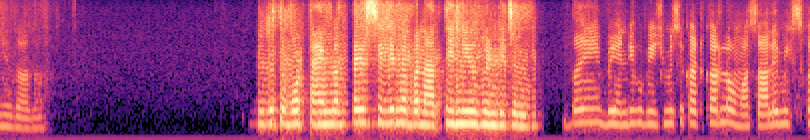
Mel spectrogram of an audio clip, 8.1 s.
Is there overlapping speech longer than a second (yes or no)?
no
